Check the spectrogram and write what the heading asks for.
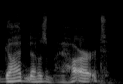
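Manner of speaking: hushed reverence at being fully known; fearful awe. Shown as a demonstration. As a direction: say it as a fearful, humbling truth. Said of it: "I find it more like".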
